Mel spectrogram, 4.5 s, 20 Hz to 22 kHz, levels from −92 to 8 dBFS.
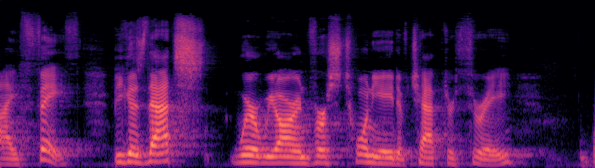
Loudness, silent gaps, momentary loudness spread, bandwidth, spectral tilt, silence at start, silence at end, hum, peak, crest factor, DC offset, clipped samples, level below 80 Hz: -23 LUFS; none; 12 LU; 15.5 kHz; -4 dB/octave; 0 s; 0.1 s; none; 0 dBFS; 22 dB; under 0.1%; under 0.1%; -74 dBFS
